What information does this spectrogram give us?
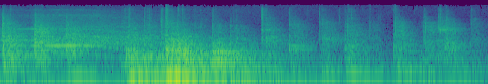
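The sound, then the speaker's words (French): Footsteps climb a wooden staircase twice in a steady rhythm of dull thuds and taps, with a panning effect on the second climb and a low rumbling resonance under the steps and no voices. “Les deux montées avec un effet de panoramique sur le second.”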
